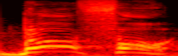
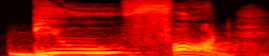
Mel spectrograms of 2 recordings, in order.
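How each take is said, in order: First: The name is said with a French pronunciation. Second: The name is said with an English pronunciation. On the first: "French pronunciation" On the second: "English pronunciation"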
